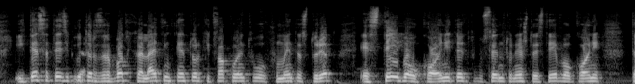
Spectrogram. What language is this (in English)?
Bulgarian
